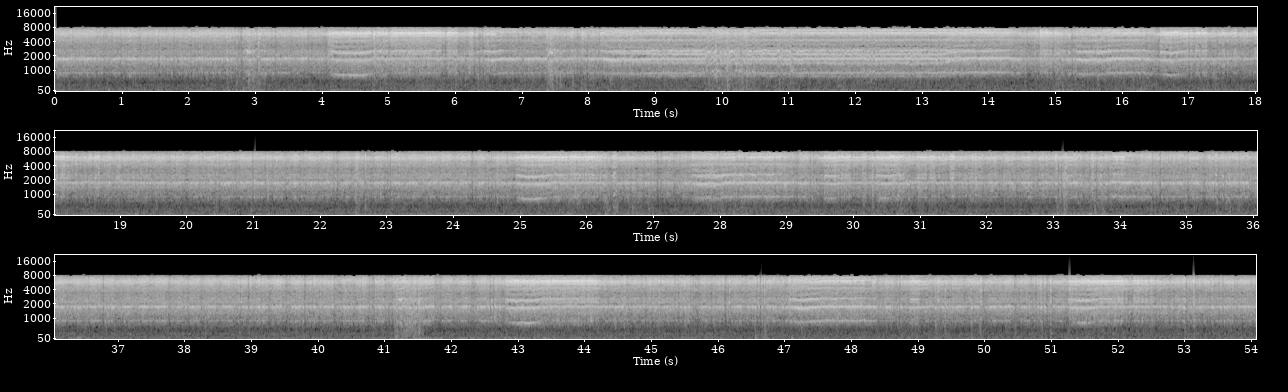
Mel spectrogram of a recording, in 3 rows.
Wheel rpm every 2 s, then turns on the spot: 230, 230, 230, 230, 220, 210, 210, 230, 230, 230, 230, 230, 230, 230, 230, 230, 240, 230, 230, 230, 230, 230, 230, 230, 230, 230, 230.
none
